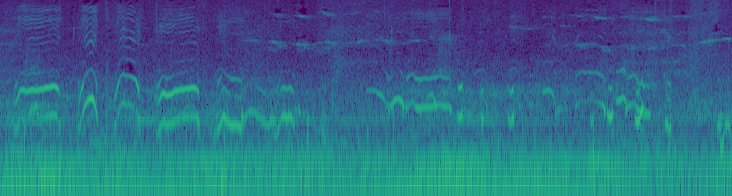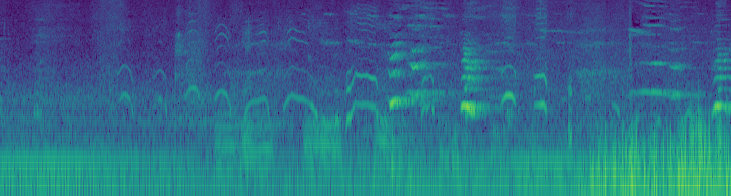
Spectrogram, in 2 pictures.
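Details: Three-week-old German Shepherd puppies whimpering, a litter of several voices overlapping in high, arched whines that rise and fall, some short yips, over a steady low hum; rustling and scuffling grow louder near the end.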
